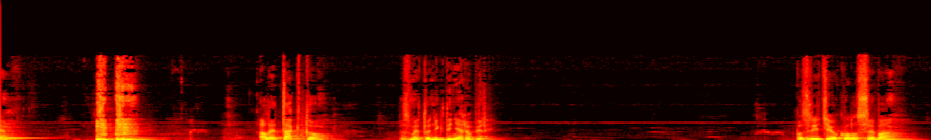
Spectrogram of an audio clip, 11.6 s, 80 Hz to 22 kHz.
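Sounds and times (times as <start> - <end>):
speech: 0.0 - 0.3, 3.2 - 4.2, 5.0 - 6.2, 10.0 - 11.4
preacher clearing his throat: 1.2 - 2.0.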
